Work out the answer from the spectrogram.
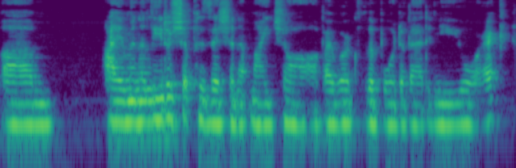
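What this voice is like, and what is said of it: Non-American hybrid foreign accent. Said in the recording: “your accent is gorgeous, but it's not exactly what I would think of as a New Jersey accent ... it's not a New Jersey accent”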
